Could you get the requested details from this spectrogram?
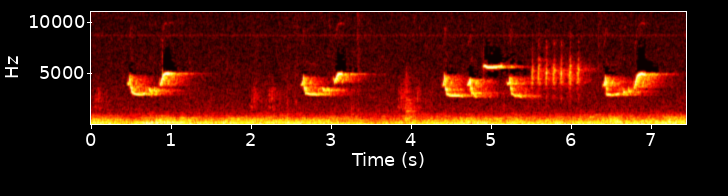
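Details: At night in Abramtsevo in early June 2021, a nightingale repeats a short phrase: a sharp upward flick followed by a falling whistle, about every two seconds, with a brief buzzy rattle midway and a constant low rumble beneath.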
